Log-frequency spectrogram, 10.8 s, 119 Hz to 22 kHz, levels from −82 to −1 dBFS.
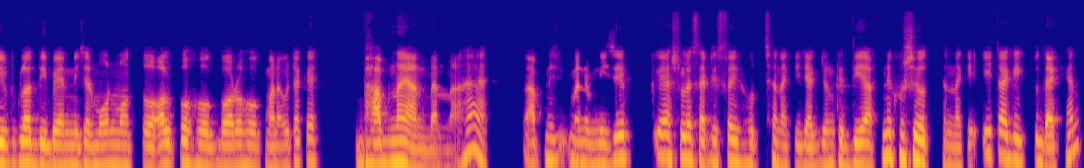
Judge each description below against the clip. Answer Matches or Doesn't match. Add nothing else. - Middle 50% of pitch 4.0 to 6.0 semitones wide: Doesn't match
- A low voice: Matches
